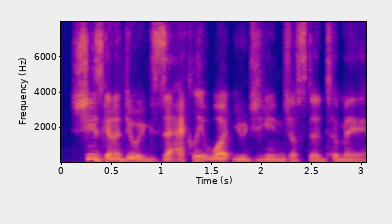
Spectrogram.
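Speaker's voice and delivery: usual speaking voice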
